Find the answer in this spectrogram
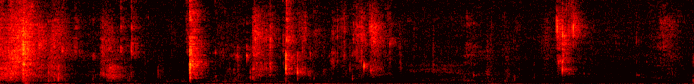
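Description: Faint close-up eating sounds: chewing and wet mouth noises from a person eating a fried chicken meal, with a few short clicks.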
